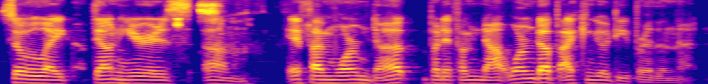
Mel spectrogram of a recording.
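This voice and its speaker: A man with a mid-pitched voice speaks in a casual group conversation. He explains things earnestly and informally, often doubling back on his phrases. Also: moderate pace.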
